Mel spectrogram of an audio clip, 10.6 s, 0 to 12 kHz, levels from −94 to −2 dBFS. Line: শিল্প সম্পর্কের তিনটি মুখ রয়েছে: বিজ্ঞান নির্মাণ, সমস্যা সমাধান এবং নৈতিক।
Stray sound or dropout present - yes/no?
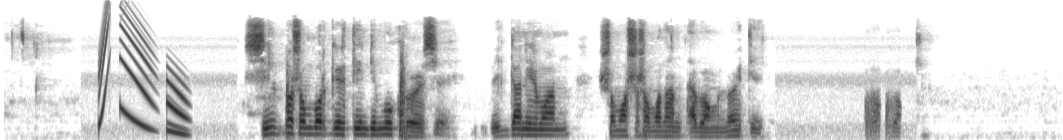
yes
